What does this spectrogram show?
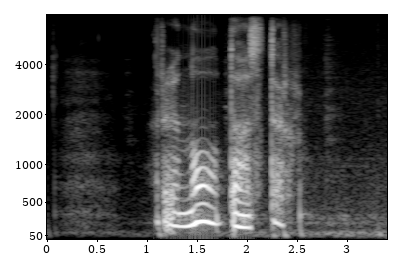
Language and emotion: Russian, neutral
